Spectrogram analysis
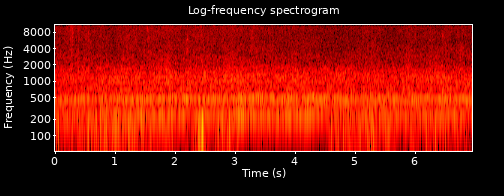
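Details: Honey bees crowding a Warre hive entrance with pollen loads, April 12th in spring. Constant buzzing drone with a clear low tone, one sharp tap near the middle and a slight swell afterwards.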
